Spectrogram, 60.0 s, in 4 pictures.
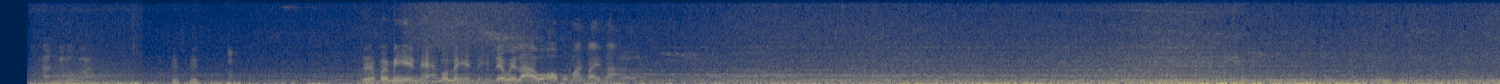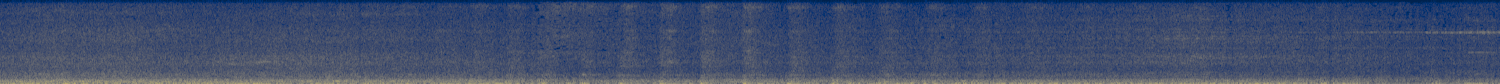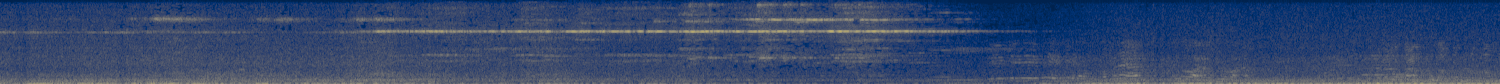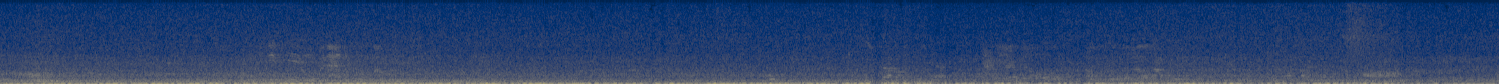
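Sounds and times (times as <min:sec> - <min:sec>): diesel locomotive engine rumble: 0:00.3 - 0:37.9, 0:40.2 - 0:59.9
air hiss: 0:04.0 - 0:05.5, 0:20.3 - 0:23.1
high brake squeal: 0:04.1 - 0:05.6, 0:29.1 - 0:40.2.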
